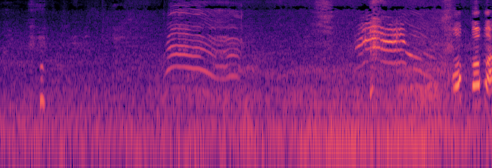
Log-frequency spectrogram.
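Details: Stray street cat being petted outdoors gives a drawn-out, bending meow, followed by a second shorter, rising-then-falling meow; steady low traffic rumble throughout, with a few sharp clicks near the end.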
